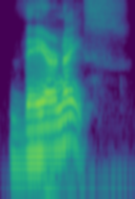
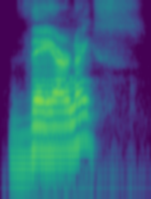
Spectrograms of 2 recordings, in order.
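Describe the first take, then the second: No difference in how they are said.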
